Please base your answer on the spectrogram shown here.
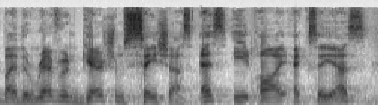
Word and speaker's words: Seixas: Tomorrow will be published and sold at the printing house a discourse delivered by the Reverend Gershom Seixas, S-E-I-X-A-S, is pronounced Seixas, of the Jewish synagogue.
